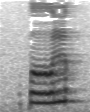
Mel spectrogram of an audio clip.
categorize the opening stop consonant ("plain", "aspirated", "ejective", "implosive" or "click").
plain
